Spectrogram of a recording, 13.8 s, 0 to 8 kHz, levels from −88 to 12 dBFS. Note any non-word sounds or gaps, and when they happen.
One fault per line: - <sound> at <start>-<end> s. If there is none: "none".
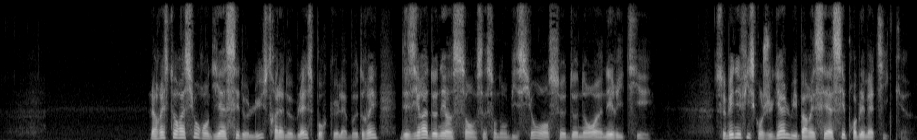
none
